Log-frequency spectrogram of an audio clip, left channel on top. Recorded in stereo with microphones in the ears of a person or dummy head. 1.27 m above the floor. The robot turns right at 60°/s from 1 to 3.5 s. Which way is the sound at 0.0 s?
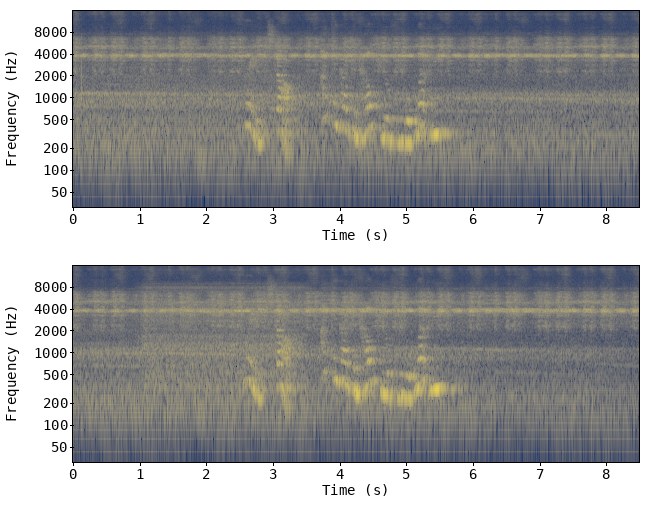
25° left (ahead or behind).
